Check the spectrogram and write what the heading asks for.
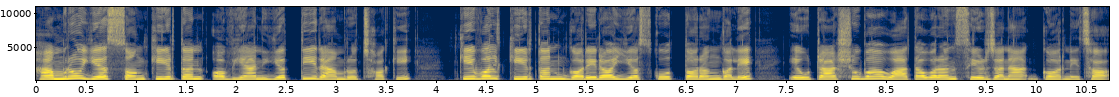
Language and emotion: Nepali, neutral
